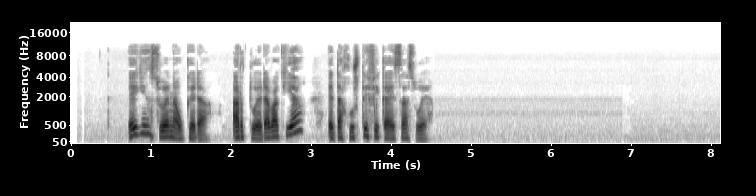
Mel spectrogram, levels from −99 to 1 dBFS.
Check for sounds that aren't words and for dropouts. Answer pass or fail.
pass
